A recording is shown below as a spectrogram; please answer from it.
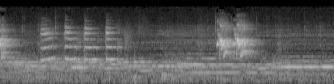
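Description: Budgerigars chirping and squawking: a chirp at the start, a quick run of about four short chirps around a second in, and a loud harsh squawk about three seconds in.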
